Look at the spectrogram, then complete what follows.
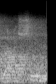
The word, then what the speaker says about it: Yahshua: His name is pronounced Yahshua Messiah.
